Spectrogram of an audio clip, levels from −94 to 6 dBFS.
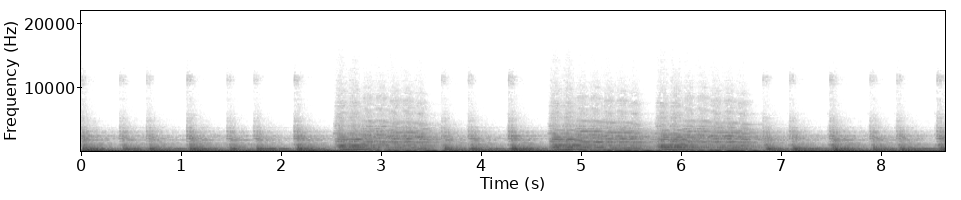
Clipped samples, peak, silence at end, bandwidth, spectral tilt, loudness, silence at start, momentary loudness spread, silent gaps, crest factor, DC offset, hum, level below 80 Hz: under 0.1%; -14 dBFS; 0 s; 5.2 kHz; -9 dB/octave; -30 LUFS; 0 s; 4 LU; none; 14 dB; under 0.1%; none; -44 dBFS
